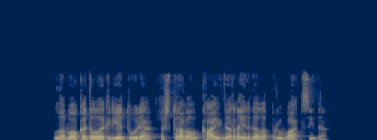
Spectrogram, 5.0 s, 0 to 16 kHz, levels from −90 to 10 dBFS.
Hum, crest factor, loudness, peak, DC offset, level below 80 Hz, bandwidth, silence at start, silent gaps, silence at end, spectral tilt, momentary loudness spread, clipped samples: none; 16 dB; -24 LUFS; -8 dBFS; under 0.1%; -64 dBFS; 8 kHz; 0.7 s; none; 0.7 s; -7.5 dB/octave; 9 LU; under 0.1%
